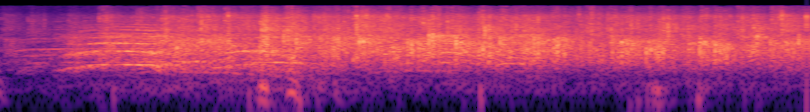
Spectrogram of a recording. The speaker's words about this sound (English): Yes, it's worth some applause.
